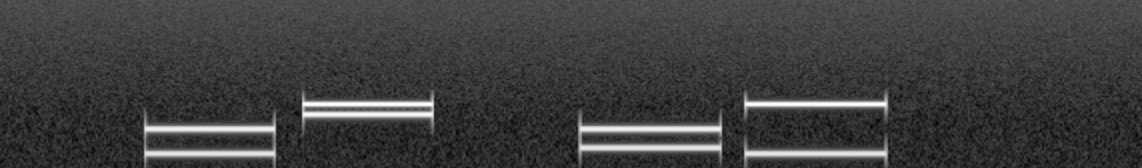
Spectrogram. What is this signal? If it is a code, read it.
Aircraft SELCAL, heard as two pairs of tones. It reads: AK-PR DK-AR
